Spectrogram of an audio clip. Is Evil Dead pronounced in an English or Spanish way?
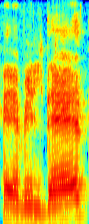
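Spanish. The title is said with Spanish-style sounds. This is how people here have always said it. The speaker calls it wrong. "Toda la vida, Evil Dead, como mucho"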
